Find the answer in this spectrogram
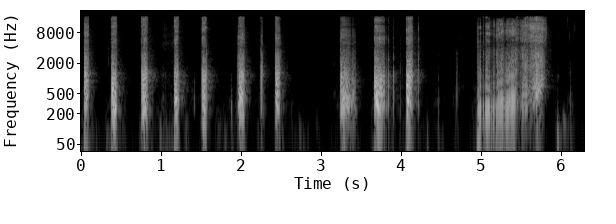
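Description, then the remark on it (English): A rapid string of short, punchy fart noises, about a dozen quick bursts, then a longer, drawn-out sputtering one at the end. Loud, with no talking. “It's fart noise, Not a breath.”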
